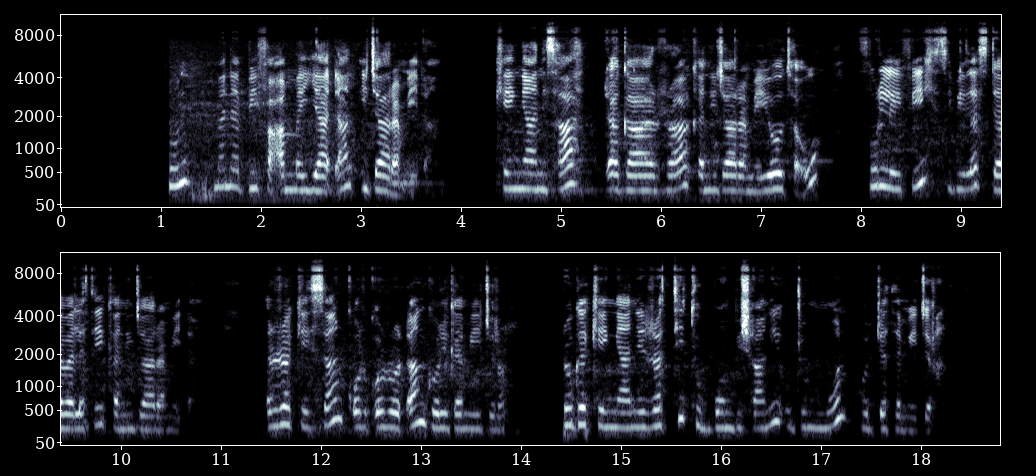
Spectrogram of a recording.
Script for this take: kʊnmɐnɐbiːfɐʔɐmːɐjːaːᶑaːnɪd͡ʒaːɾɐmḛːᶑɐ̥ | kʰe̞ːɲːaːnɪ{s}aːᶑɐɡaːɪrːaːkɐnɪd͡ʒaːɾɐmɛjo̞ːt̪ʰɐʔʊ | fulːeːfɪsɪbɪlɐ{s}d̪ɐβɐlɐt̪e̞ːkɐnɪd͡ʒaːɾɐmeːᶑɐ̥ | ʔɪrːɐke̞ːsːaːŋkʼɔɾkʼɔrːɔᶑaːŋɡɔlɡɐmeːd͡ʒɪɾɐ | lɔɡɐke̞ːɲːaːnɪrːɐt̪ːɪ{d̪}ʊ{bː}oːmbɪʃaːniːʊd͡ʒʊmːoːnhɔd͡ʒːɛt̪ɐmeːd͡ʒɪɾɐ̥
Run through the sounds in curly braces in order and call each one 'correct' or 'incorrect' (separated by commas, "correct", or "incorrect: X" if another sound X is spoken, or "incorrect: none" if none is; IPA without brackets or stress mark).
correct, correct, incorrect: t̪, correct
